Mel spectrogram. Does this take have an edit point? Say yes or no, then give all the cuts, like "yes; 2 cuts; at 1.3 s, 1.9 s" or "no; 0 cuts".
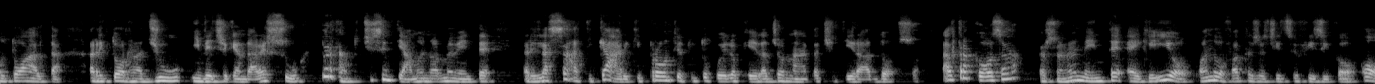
yes; 1 cut; at 9.3 s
